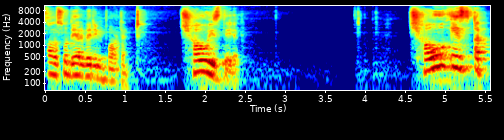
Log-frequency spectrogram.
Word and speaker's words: Chhau: Chhau is actually Chhau. Chhau or Chhaya. That means shadow. So basically it is pronounced as Chhau, but it's originated from Chhaya.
